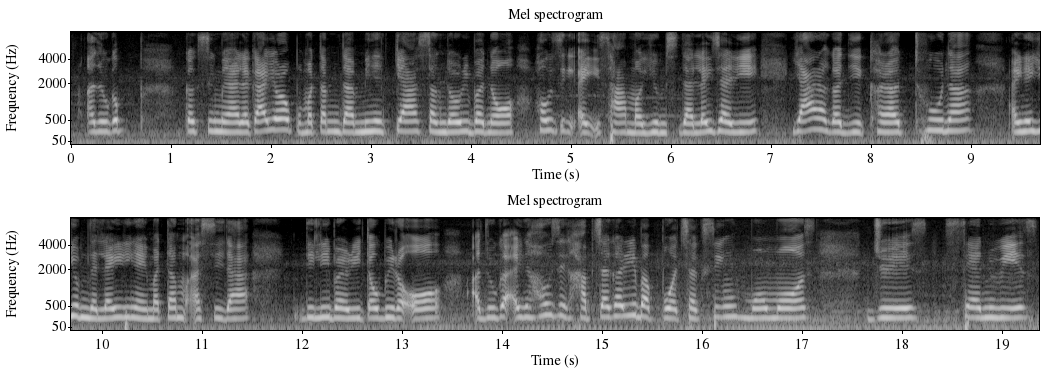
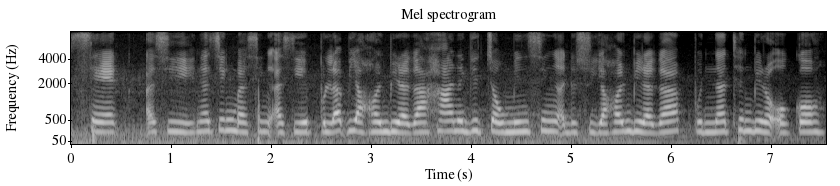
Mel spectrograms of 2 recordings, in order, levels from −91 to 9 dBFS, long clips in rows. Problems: none marked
